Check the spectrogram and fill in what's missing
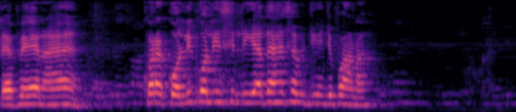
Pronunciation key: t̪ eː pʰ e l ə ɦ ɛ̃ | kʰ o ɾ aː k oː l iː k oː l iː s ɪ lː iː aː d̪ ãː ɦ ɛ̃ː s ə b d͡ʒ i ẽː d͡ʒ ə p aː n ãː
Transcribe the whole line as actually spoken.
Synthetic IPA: t̪ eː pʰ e ɾ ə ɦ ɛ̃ | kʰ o ɾ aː k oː l iː k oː l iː s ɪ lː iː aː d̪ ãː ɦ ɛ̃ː s ə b d͡ʒ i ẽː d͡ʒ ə p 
